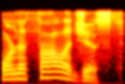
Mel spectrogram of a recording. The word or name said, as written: ornithologist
